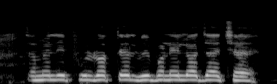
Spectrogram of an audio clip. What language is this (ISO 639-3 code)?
mai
